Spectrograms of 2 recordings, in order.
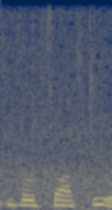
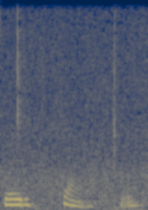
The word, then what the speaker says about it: Versace: And you want to know it's not Versace, it's Versace.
